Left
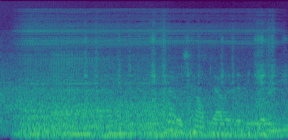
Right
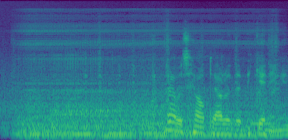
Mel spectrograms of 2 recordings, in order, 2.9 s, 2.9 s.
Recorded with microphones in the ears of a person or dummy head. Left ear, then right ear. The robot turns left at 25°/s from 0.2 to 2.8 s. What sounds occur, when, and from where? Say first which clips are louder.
1.6 s a man speaking: right 6 dB; 40° right (ahead or behind), 0.5 m; by 2.9 s 30° right (ahead or behind), 0.5 m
